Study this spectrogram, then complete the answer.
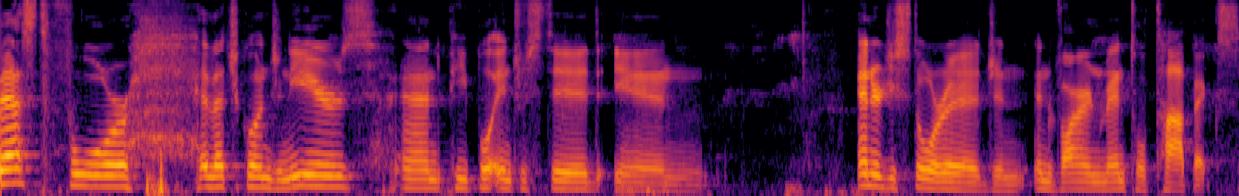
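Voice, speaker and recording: At a very slow pace, a man with an American accent talks at a medium pitch with lively intonation. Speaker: English teacher. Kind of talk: lesson introduction.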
